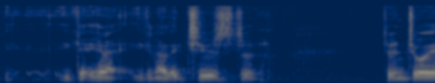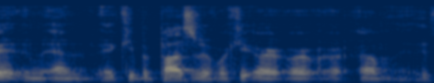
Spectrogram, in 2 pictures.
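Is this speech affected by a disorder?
Yes: young onset Parkinson's disease; symptoms from 17 with left foot twitching, diagnosed at 23, over 20 years; frequent word and phrase repetitions, many fillers, restarted phrases.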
